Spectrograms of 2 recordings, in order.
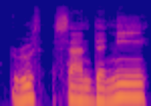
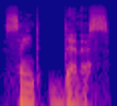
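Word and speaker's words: Saint Denis: it should be pronounced Ruth sandini she's American so it's saint-denis the first thing we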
